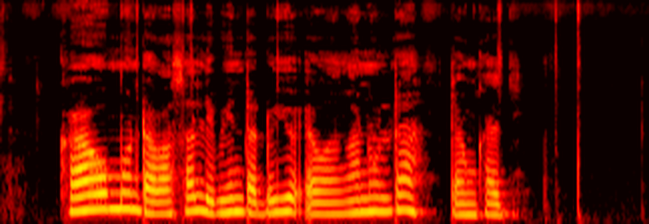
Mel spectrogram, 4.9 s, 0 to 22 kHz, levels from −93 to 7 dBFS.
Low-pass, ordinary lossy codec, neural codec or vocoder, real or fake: none; none; none; real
